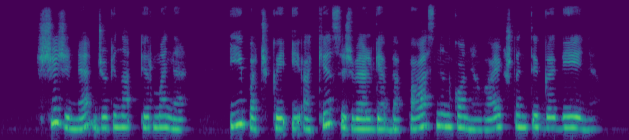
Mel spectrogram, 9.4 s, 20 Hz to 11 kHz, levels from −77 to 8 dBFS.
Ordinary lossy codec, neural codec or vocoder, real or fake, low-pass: MP3, 96 kbps; none; real; 9.9 kHz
